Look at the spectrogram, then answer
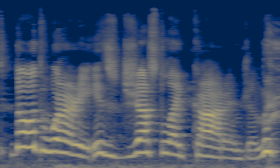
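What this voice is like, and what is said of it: Mock Russian accent, sounds Transylvanian. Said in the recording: “My Russian accent continues to just come out as Count Chocula ... It's vaguely Transylvanian.”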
